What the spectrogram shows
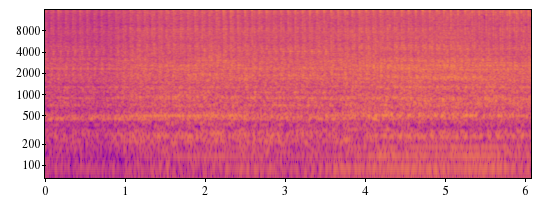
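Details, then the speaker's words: Atomic 4 boat engine after fixing the problem, plug back in, started by jumping the solenoid without choke: loud, steady, even idle with no knocking or misses, much better than before; water had been in it. "oh it sounds so much better"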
